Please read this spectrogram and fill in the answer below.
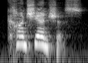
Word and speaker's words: conscientious: conscientious decision all right it has four syllables and you have that schwa in that final syllable say it after me conscientious I am going to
